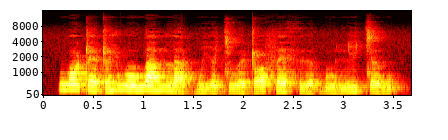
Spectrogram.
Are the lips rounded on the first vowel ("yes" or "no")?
yes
